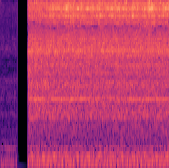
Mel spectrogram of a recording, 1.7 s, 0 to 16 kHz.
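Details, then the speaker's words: Ford 4.6L/5.4L V8 after tensioner and idler pulley replacement: steady, smooth idle with an even low beat and no squeal, chirp or rattle from belt or pulleys; healthy. "there we go as you can see everything's running smoothly as it should be"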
